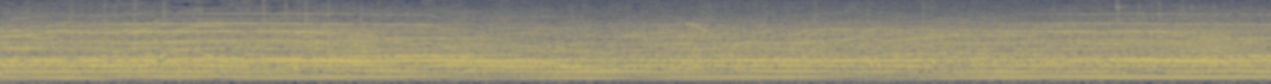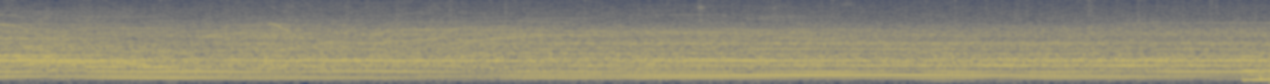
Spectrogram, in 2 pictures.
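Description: Live band holding a sustained, steady chord while a concert crowd cheers and whistles over it, with many short rising-and-falling whoops.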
